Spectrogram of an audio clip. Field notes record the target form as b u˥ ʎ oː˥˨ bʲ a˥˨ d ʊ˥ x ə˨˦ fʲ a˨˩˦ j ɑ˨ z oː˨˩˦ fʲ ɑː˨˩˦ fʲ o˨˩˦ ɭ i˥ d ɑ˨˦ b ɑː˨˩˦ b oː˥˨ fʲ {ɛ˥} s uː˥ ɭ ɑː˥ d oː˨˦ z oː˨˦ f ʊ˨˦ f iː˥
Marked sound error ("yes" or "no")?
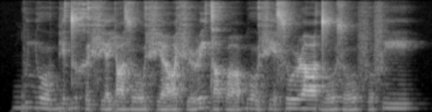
yes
